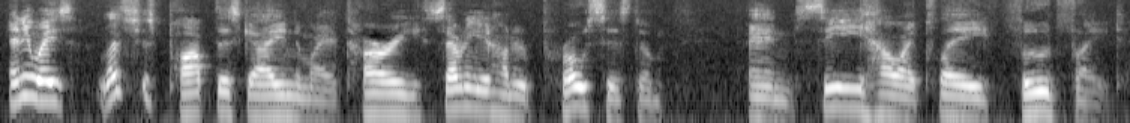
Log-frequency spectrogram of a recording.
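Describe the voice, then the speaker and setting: A man around his thirties or forties with a strained, hoarse and raspy voice, chatting in a rambling, conversational way as host of a retro gaming channel. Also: a little high, lively intonation, a little slow, a little mellow. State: hoarse from strained vocal cords. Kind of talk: casual chat to camera. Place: indoors, small basement game room.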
